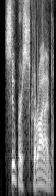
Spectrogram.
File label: "Superscribe", American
